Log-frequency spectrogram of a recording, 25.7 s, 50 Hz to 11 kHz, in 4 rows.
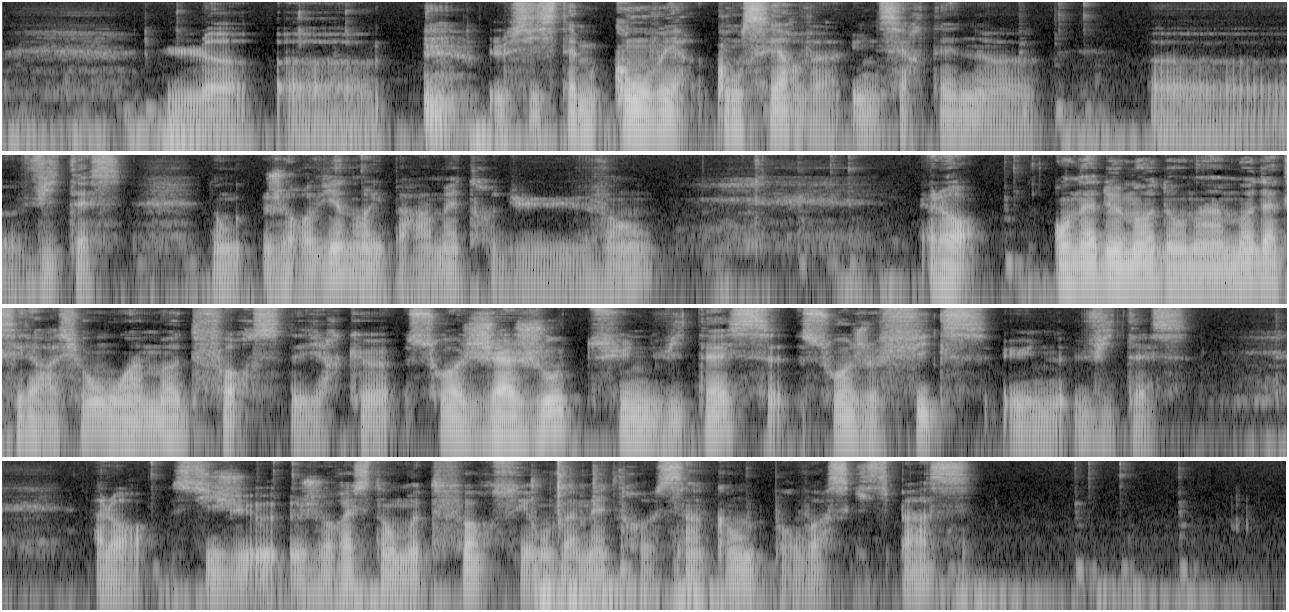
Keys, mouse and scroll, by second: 0.2 scroll down 1, 0.8 alt+scroll up 1, 0.9 alt+middle click, 1.6 alt+middle click, 5.2 click, 8.0 click, 10.5 click, 11.4-19.9 drag, 20.6 click, 23.8 click, 24.6 click.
